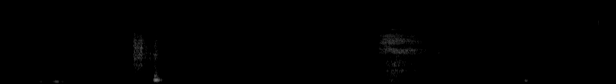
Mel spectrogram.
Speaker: Can you hear my dog snoring? under the desk. Oh boy.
